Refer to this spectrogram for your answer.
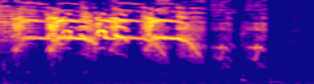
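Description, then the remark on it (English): A high, eerie scream wavers and rises for about two seconds, then breaks into a couple of shorter strained cries before fading to near silence. “Wait a minute, who's that? Who's screaming? Sounds like a doll.”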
